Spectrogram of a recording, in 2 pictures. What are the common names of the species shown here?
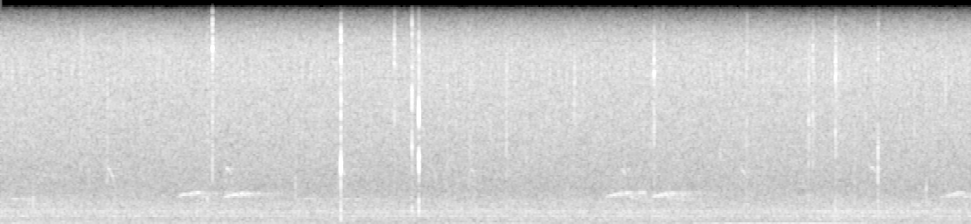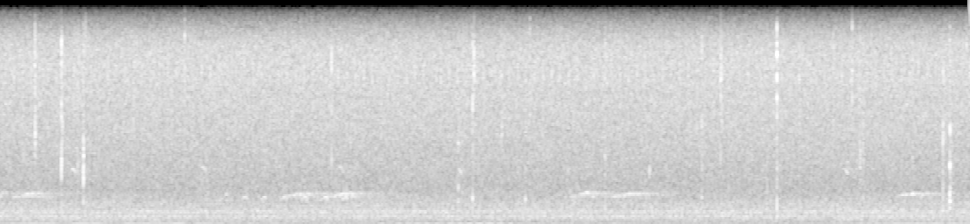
Tufted Titmouse, White-breasted Nuthatch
